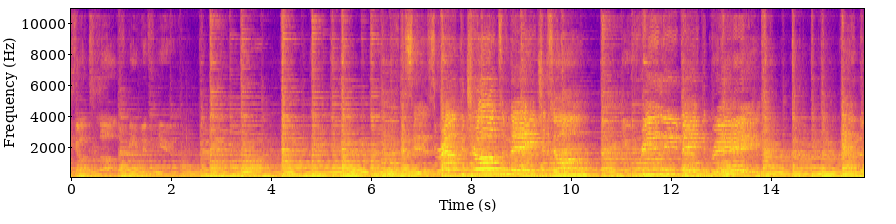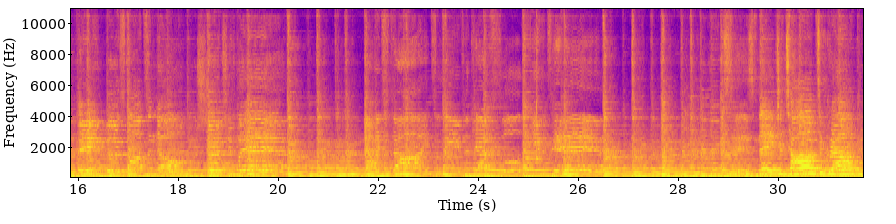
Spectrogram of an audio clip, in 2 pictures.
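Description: Two acoustic guitars playing a song live, with singing voices coming in about seven seconds in and carrying on over the guitars.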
